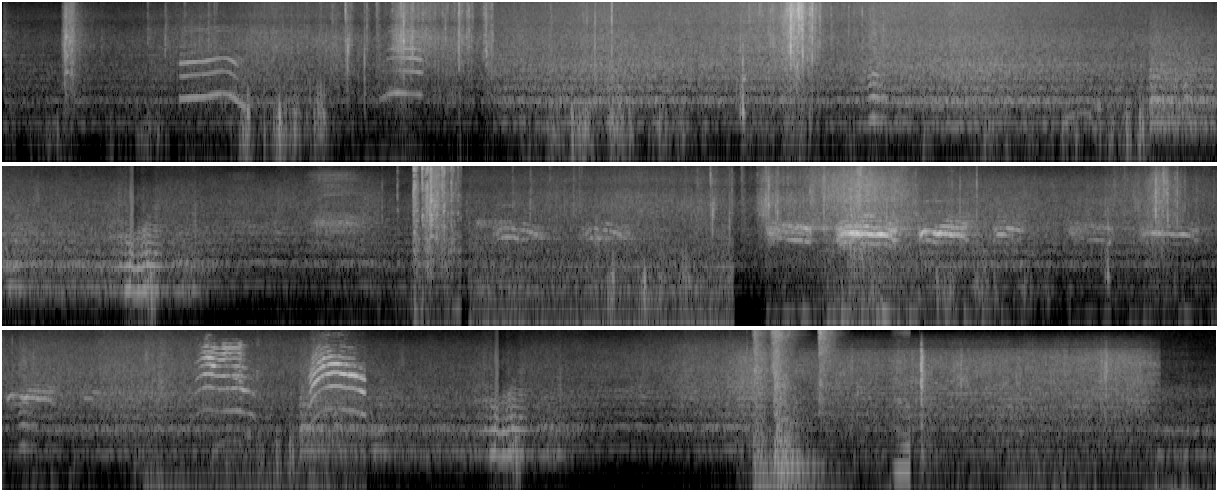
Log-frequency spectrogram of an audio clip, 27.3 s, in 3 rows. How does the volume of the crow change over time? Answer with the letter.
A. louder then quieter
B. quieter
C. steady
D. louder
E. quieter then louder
A.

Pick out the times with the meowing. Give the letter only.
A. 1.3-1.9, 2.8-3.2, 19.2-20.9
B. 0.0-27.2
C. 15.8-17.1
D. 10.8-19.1
A.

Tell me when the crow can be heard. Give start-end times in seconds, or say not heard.
10.8-19.1.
